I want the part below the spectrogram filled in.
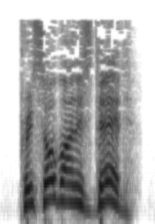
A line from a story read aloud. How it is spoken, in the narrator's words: she shouted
